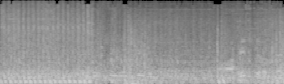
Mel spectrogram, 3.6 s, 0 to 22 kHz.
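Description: Rapid automatic gunfire from The Division 2 rattles in dense, continuous bursts up close, with a voice speaking underneath the shooting.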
